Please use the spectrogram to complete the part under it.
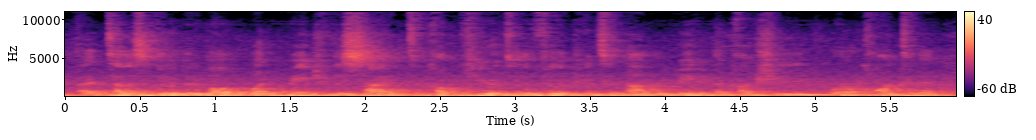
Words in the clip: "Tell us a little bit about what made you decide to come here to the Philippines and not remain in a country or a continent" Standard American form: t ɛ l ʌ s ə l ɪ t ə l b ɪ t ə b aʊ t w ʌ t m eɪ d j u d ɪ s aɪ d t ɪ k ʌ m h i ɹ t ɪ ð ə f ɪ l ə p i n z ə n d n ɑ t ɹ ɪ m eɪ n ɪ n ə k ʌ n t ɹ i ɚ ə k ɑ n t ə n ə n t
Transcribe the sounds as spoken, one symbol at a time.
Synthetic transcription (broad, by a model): t ɛ l ʌ s ə l ɪ t l b ɪ t ə b aʊ t w ʌ t m eɪ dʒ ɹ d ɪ s aɪ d t ɪ k ʌ m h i ɹ t ɪ ð ə f ɪ l ə p i n z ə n n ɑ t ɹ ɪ m eɪ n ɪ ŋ ə k ʌ n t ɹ i ɚ ə k ɑ n t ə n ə n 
